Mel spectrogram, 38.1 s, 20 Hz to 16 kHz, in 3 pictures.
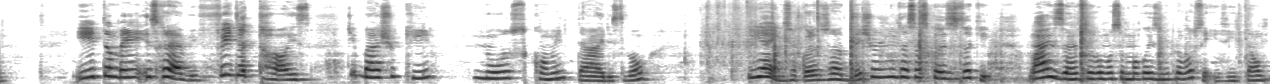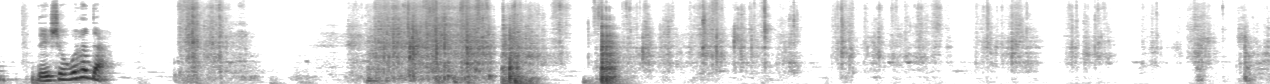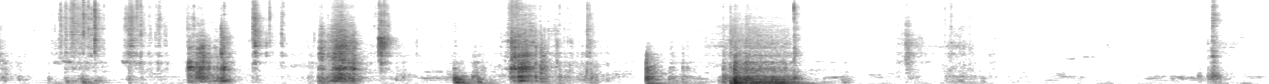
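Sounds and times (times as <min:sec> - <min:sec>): plastic packaging crinkling: 0:07.0 - 0:09.5, 0:14.5 - 0:15.3, 0:16.2 - 0:29.8.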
